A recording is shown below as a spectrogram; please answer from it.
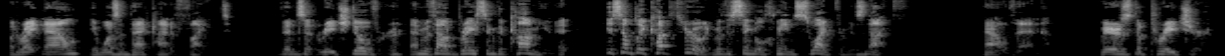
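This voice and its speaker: A man's voice: mid-range voice, lively intonation, moderate pace, sharp tone. A man reading science fiction as a dramatic scripted narration. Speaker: story narrator.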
